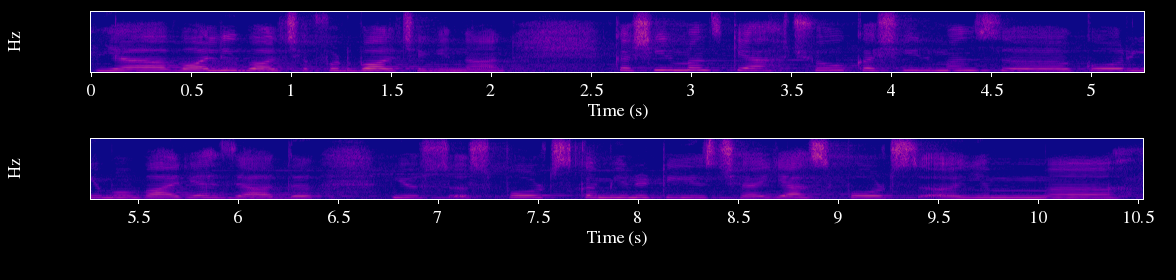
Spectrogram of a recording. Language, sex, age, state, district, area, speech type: Kashmiri, female, 18-30, Jammu and Kashmir, Srinagar, urban, spontaneous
